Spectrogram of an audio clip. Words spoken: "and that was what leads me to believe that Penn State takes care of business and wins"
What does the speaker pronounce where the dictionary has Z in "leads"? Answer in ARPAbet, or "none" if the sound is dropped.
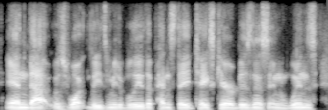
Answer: Z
